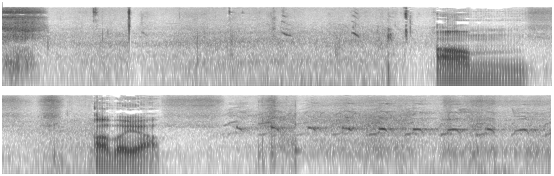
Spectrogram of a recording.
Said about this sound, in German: Was ist das denn für ein Vogel?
